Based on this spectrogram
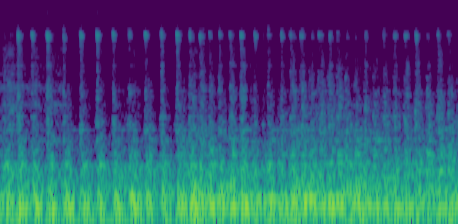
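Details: Carrier trailer APU small diesel after an oil drain that had been overfilled past the limit: pulsing unevenly with a lumpy low throb and hissy surge, lots of smoke; owner suspects too much oil or a filter, not confirmed.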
